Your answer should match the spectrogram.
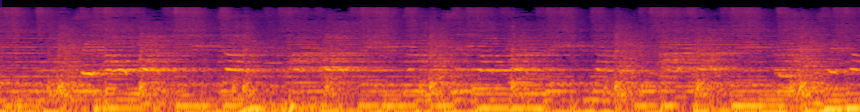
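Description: Gospel music played loud through the church's speakers: a group of voices singing held notes over a repeating bass line and a steady beat.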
